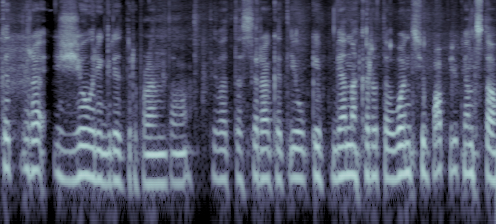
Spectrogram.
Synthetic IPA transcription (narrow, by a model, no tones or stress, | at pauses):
kɐt̪iːɾɐʒʲɛʊɾʲɛɪɡɾʲiːt̪̚pʲɾʲɪpɾɐnt̪oːmɐt̪ɐɪʋɐt̪ɐsiɾɐkɐt̪jɛʊkɐɪpʋʲiɛnɐkɐrt̪ɐoɔnt̪sjuːpɑːpʲjukʲɛnst̪oː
